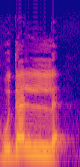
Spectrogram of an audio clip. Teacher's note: It's just an Idgham. Hudal. There is no nasal sound.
